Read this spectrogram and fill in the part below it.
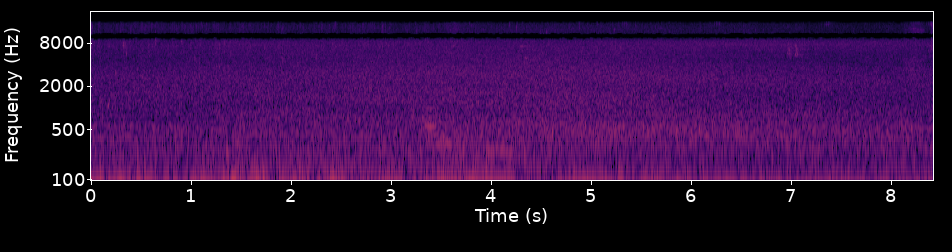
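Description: The Ibar river flows steadily close by as a constant, full rushing roar of water, with no voices over it.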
